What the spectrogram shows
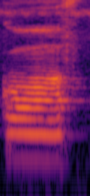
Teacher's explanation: اس میں پہلے ذکر کیا گیا ہے قاف اور کاف کا، یہ حروف لہویہ ہیں، اور جو قاف ہے، موٹا قاف ہے، یہ زبان کی جڑ اور تالو کے نرم حصہ سے ادا ہوتا ہے۔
